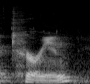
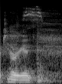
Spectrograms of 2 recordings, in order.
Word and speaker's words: Therrien: again cuz battery died turian I've been saying your name wrong all these years what we got it right therrien you are the Center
